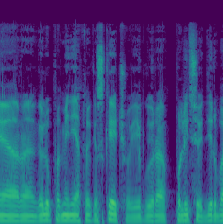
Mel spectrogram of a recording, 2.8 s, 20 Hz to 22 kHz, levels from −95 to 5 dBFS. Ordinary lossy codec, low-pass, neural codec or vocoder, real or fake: AAC, 48 kbps; 14.4 kHz; vocoder, 44.1 kHz, 128 mel bands every 256 samples, BigVGAN v2; fake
